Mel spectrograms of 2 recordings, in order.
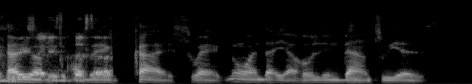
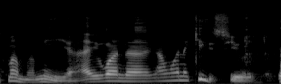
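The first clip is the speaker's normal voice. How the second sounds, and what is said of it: Put-on Italian accent. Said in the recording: “the accent.”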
